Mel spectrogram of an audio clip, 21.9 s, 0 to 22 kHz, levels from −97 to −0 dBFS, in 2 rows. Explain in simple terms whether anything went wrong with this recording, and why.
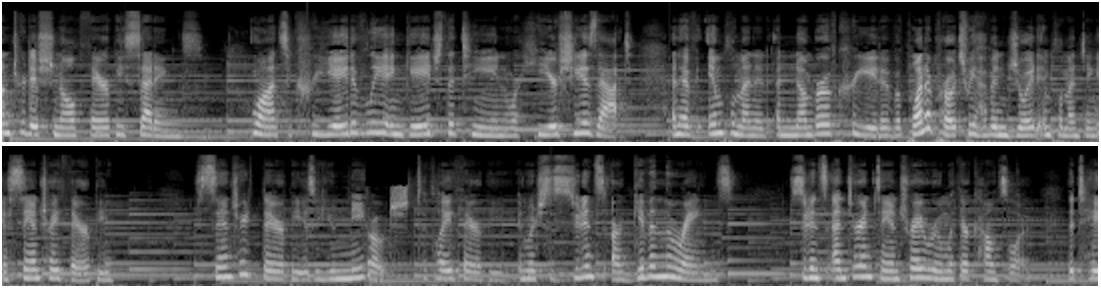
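Two things went wrong. The first is a repeated buffer: fresh audio reached the playback device late, so it replayed its last tiny chunk, about 1.5 ms long, which fits a 64-sample buffer. Because the chunk is so short, each repeat sounds like a click or quick buzz, at 1.23, 3.04, 6.66 and 16.45 seconds.

The second is damaged data in a compressed stream: some of the stored audio data was corrupted, so the decoder misread it and had to hunt for the next clean starting point. You hear a brief garbled chirp or blip at 2.47 to 2.51, 9.06 to 9.11, 14.59 to 14.84 and 19.65 to 19.71 seconds.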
